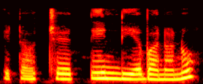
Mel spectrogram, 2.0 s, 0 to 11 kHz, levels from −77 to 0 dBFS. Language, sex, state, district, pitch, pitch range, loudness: Bengali, female, Tripura, West Tripura, 205 Hz, 195-230 Hz, -16 LUFS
